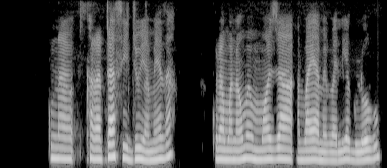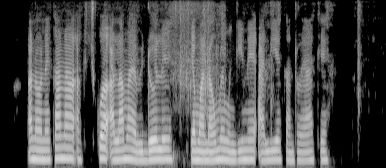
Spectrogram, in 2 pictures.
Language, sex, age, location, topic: Swahili, female, 25-35, Kisumu, government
